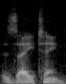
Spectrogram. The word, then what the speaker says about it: Zeytin: It's a human bed scale down for a cat called named Zeytin, which means olive in Turkish, pronounced Zeytin, T-E-E-N.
